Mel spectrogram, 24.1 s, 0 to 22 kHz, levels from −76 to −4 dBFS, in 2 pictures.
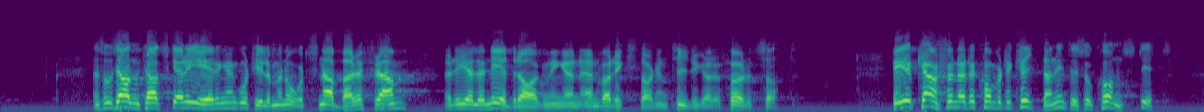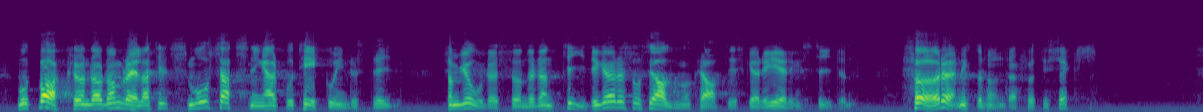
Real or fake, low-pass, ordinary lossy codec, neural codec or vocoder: real; 7.2 kHz; none; none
